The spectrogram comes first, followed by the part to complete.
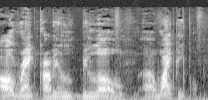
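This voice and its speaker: A man's fairly low voice with vocal fry and lively intonation. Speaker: podcast co-host. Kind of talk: casual chat. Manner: fast talker, stutters.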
